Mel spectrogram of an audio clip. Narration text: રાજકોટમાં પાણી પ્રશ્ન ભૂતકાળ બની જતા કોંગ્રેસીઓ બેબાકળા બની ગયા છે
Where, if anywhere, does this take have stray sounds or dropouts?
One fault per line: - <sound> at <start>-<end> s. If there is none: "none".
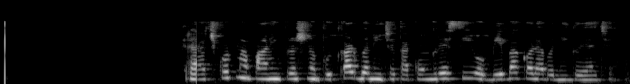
none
